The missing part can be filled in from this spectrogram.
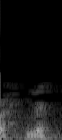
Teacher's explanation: إمالة فتحة قبل الهاء إلى الكسرة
